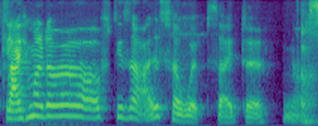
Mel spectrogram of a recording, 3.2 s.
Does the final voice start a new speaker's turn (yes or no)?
yes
